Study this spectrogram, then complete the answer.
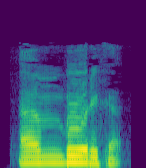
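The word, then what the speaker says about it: أن بورك: أمبورك. سميع بصير. مش أن، أم.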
